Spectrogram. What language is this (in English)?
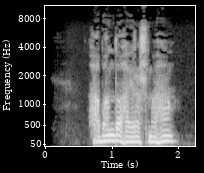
Bashkir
